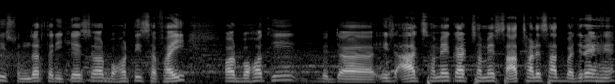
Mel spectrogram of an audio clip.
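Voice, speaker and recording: Noticeable background noise surrounds a man's voice. His pitch is fairly high and his intonation fairly even. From Meerut. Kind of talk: interview statement.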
